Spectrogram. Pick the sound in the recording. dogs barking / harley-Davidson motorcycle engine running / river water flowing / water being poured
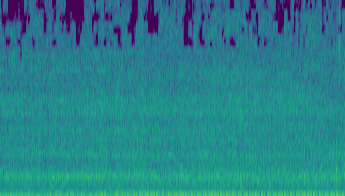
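harley-Davidson motorcycle engine running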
